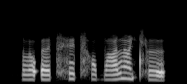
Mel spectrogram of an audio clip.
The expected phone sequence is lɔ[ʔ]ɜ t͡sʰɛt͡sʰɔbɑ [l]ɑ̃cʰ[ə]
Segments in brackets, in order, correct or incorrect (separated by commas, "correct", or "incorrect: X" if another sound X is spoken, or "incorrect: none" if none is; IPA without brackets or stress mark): correct, correct, correct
